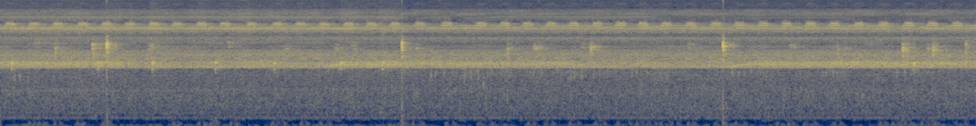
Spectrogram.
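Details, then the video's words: Evening cricket chorus in Zaire's jungle, mixed with tree frogs: unbroken high buzzing bands and a fast beating trill, its texture shifting slightly midway, with scattered brief pops and chirps. "Jungle Serenade:Tree Frogs & Crickets of Zaire in Late Evening"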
